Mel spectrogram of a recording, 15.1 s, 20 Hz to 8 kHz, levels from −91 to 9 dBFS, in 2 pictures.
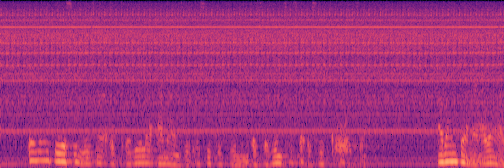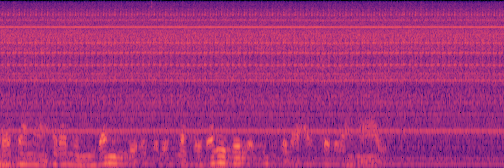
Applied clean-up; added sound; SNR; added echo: none; Tools; -2 dB; reverberation time 1.1 s.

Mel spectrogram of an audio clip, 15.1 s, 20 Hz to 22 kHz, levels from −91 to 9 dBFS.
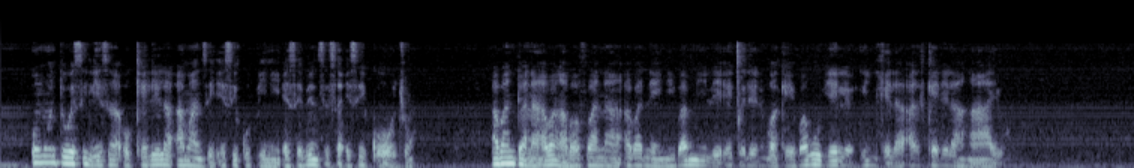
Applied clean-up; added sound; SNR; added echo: none; none; none; none.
